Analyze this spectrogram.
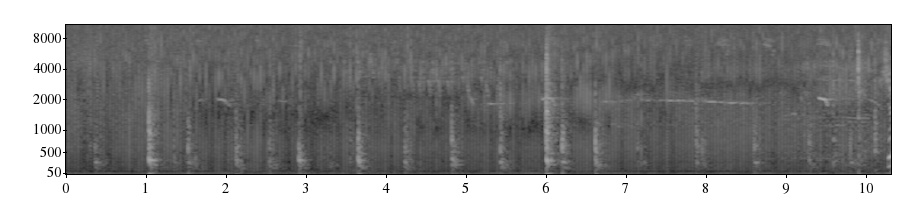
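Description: Footsteps thud on wooden boards.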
